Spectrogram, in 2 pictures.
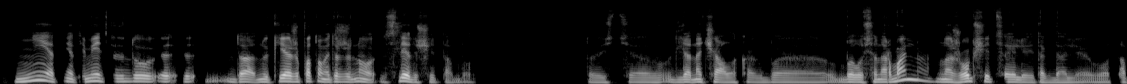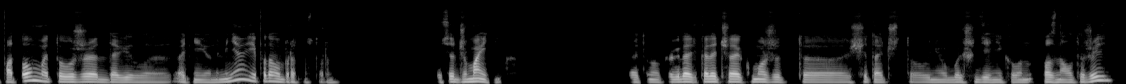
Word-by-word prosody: Нет, 170 +8 +1
нет, 130 -5 -1
имеется 145 -2 0
в - - -1
виду 135 -1 +2
э 135 -2 -1
э 130 - -3
Да. 120 -1 -1
Ну 120 +2 -1
так 100 - -14
я 145 -1 +8
же 125 -1 -1
потом 140 0 +1
это 115 +3 0
же, 120 0 -2
ну, 120 -4 -1
следующий 110 -1 +2
этап 95 +1 -13
был. 105 0 -15 1.1
То 100 - -9
есть, 95 -2 -12
а, - - -7 0.2
в 100 +2 -7
для 110 +2 0
начала 110 -3 -1
как 100 0 -11
бы, 105 +2 -8
э, 100 0 -8
было 110 0 0
всё 115 - -4
нормально, 165 - +2
у 120 - -7
нас 115 -3 +1
же 115 - +3
общие 140 -2 +3
цели 115 -3 -2
и - - -8
так 100 0 -5
далее, 100 +1 -7
вот, 105 -1 -8
а 105 - -7
потом 150 - +4
это 130 -1 0
уже 120 0 +5
давило 105 -2 -2
от 105 -4 -3
неё 105 -1 -3
на 105 - -3
меня 180 - +1
и 165 - +1
потом 145 -1 +2
в - - +4
обратную 115 -5 -4
сторону. 95 0 -13 1.0
То - - -13
есть, - - -7
это 125 -3 +3
же 120 - +1
маятник. 130 -5 +2 1.1
Поэтому, 110 0 -4
когда 115 +4 +5
когда 125 +3 +5
человек 120 -2 +3
может, 115 -3 +1 0.2
э, 105 -1 -2
считать, 105 0 -3
что 105 - -10
у 105 - -5
него 105 0 -3
больше 105 0 -3
денег 105 -1 -3
и - - -1
он 105 +2 -2
познал 105 -1 +1
эту 115 - -2
жизнь, 185 +9 +3
110 Hz, 200 wpm, -25 LUFS, 105-125 Hz, 1.1 s, я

